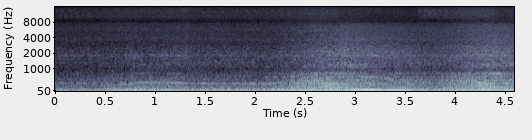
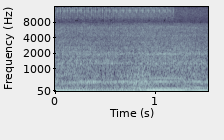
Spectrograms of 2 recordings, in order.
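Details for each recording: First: Hyundai i20 Mk1 revved, engine misfiring: rough, uneven revving with a stumbling low pulse, whole engine vibrating, lacking power, high fuel consumption (7.6 shown vs about 5.7–5.8 normal); spark plugs, coil packs or compression loss being checked. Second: Hyundai i20 mk1 petrol engine revving smoothly and evenly with good power after misfire fix, no stumble or miss; normal smooth engine rev.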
